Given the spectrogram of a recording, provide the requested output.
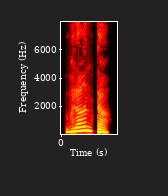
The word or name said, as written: ಭ್ರಾಂತ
